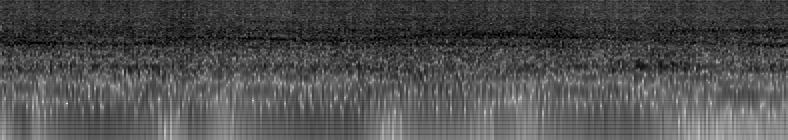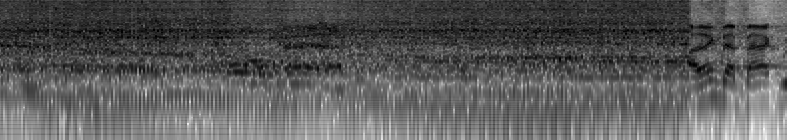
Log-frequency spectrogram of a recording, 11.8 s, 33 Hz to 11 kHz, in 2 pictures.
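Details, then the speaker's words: 2018 Honda Ruckus scooter, bought as a non-runner, just got running: very quiet small engine idling unsteadily, its speed wandering and dipping; runs poorly, cause not yet known. "Thing is quiet. Holy cow. Barely hear it run. It's not running the greatest, is it?"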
